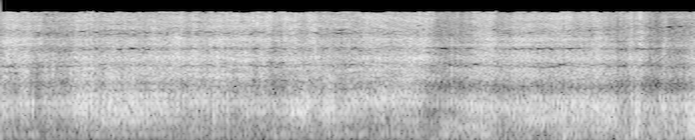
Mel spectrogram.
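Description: Compressed air hissing from a handheld blow nozzle, swelling and easing, as dust is blown off a diesel engine's valve cover.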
